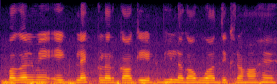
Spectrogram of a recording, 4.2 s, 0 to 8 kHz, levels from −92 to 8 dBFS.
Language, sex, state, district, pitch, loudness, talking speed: Hindi, female, Chhattisgarh, Raipur, 200 Hz, -16 LUFS, 185 wpm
